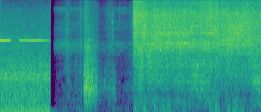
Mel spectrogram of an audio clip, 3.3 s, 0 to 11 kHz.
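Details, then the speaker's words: International 7600 truck air brake system, passenger-side rear: steady rushing hiss of air escaping from a leaking brake chamber, possibly also air through the hose; chamber to be removed and replaced. "I can't tell if it's leaking somewhere else as well or if it's just the air rushing through the hose, but long story short, we got to get that chamber off, get the chamber replaced, and see if that's our only issue."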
